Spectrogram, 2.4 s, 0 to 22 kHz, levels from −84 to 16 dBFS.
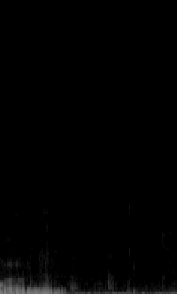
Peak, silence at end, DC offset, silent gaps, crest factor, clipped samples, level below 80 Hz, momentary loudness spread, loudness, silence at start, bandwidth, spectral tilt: -24 dBFS; 0 s; under 0.1%; none; 22 dB; under 0.1%; -56 dBFS; 23 LU; -43 LUFS; 0 s; 9.4 kHz; -9.5 dB/octave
